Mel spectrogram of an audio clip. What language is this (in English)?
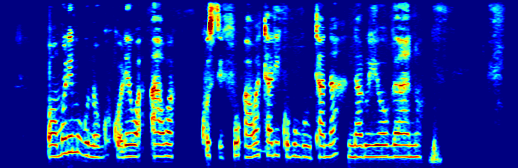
Ganda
